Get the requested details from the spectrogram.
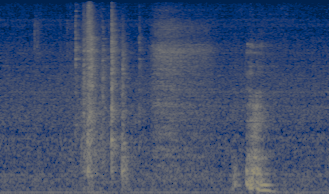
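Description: A metal ladle clinks and scrapes against a pot.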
